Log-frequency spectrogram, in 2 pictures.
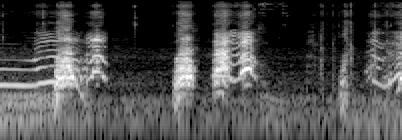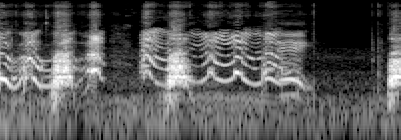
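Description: A dog barks and whines in short close bursts, sharp yips mixed with rising and falling whimpers, clustered in uneven groups with brief pauses between.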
